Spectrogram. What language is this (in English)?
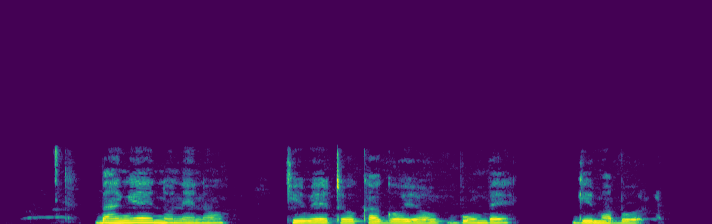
Luo (Kenya and Tanzania)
